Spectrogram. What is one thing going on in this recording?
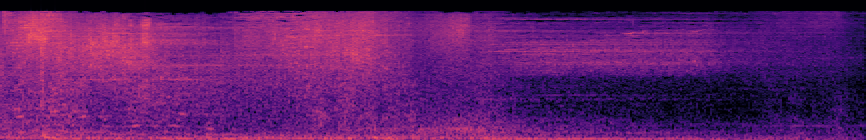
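A tower crumbles with a loud rumbling crash.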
